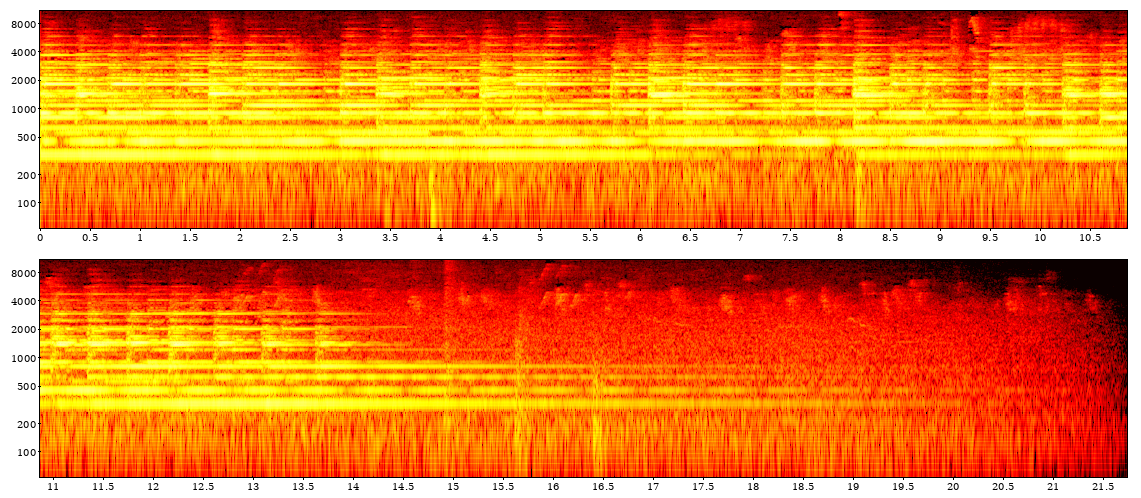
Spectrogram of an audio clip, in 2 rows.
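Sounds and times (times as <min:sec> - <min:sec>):
church bells ringing: 0:00.0 - 0:19.9.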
